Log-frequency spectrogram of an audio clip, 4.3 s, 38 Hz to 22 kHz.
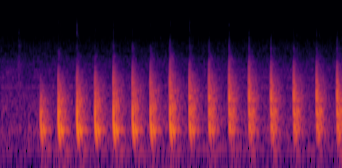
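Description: A finger knocks 17 times in a steady rhythm on a drywall ceiling, producing short, dull, low thuds centered around 164 Hz that die away almost at once. The solid sound marks a spot over a wood stud, not where the stud finder indicated, and cutting there confirms the stud.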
